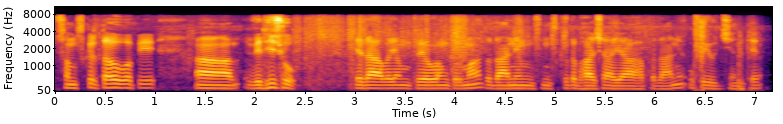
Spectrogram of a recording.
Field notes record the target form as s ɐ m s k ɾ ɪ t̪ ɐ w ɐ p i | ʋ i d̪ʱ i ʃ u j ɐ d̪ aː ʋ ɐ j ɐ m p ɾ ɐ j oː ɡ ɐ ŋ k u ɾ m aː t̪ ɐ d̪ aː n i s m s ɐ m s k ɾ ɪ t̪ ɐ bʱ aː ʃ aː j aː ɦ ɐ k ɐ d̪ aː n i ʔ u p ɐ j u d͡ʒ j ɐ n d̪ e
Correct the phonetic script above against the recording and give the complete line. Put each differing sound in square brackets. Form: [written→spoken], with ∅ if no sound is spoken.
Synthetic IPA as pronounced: s ɐ m s k ɾ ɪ t̪ ɐ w ɐ p i | ʋ i d̪ʱ i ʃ u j ɐ d̪ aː ʋ ɐ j ɐ m p ɾ ɐ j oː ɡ ɐ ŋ k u ɾ m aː t̪ ɐ d̪ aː n i [s→∅] m s ɐ m s k ɾ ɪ t̪ ɐ bʱ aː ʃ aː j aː ɦ ɐ [k→p] ɐ d̪ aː n i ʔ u p ɐ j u d͡ʒ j ɐ n [d̪→t̪] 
